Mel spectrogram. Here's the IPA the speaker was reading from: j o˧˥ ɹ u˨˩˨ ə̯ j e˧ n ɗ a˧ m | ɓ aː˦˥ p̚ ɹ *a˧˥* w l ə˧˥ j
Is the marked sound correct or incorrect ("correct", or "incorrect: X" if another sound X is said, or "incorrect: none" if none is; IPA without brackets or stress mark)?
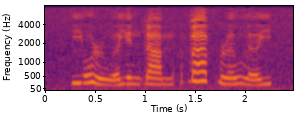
incorrect: ə˧˥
